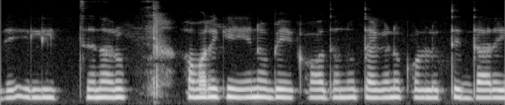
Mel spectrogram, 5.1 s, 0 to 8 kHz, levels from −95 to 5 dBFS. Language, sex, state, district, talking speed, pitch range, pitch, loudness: Kannada, female, Karnataka, Bangalore, 85 wpm, 220-230 Hz, 225 Hz, -15 LUFS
